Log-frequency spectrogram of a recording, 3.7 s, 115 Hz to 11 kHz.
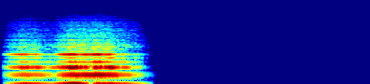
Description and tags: Bass sound
Ambient sounds of Tecnocampus University.
RodeNT3, tfg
